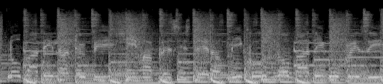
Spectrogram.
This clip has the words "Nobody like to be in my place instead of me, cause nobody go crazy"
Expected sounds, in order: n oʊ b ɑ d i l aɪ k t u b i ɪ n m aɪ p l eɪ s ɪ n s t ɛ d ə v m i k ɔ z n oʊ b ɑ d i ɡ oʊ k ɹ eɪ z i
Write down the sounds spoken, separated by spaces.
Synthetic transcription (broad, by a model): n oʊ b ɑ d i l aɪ t u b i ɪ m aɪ p l eɪ s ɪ s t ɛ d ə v m i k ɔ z n oʊ b ɑ d i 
